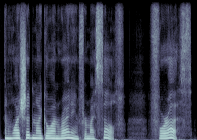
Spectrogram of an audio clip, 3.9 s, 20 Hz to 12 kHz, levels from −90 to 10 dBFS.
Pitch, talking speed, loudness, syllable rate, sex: 210 Hz, 150 wpm, -15 LUFS, 4.0 syllables/s, female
